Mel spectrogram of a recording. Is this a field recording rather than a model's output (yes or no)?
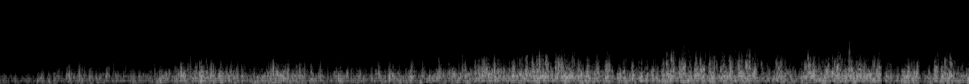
no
